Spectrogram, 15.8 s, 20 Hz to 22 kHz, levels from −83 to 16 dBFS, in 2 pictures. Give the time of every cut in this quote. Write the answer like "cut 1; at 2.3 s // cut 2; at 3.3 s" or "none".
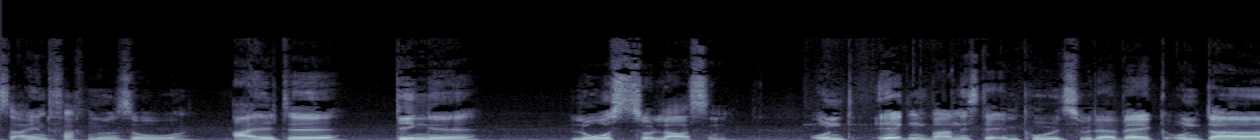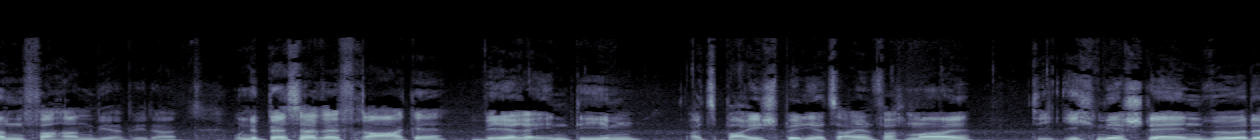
cut 1; at 1.4 s // cut 2; at 5.0 s // cut 3; at 9.2 s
